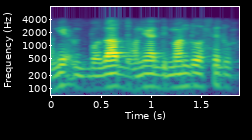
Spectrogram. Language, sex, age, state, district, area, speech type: Assamese, male, 30-45, Assam, Charaideo, urban, conversation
